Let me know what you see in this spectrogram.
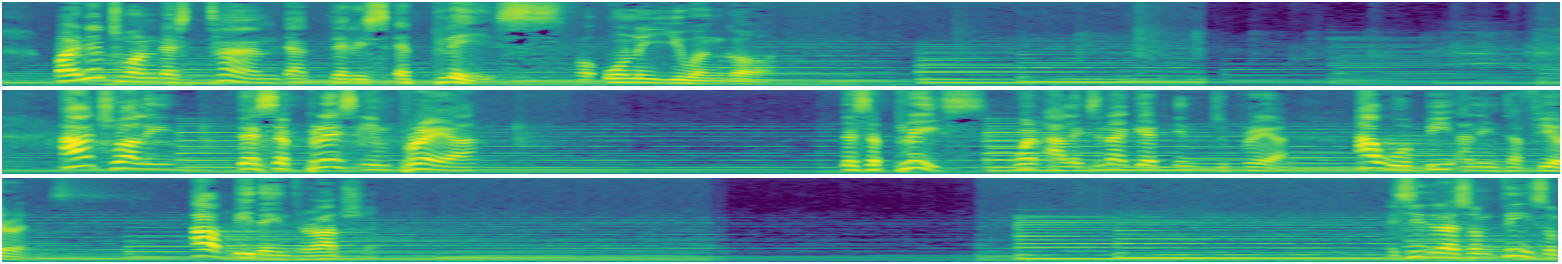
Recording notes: Preached at Watered Garden Church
